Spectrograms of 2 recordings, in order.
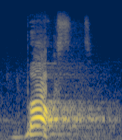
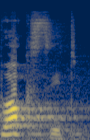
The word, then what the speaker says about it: boxed: As I mentioned earlier, the letter X sounds as S, and the ED is pronounced as T when you have a voiceless letter like X. Pronounce it like bogus, boxed, boxed, not boxed it. It should be pronounced as boxed, boxed. We add T sound at the end, not it.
